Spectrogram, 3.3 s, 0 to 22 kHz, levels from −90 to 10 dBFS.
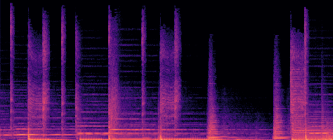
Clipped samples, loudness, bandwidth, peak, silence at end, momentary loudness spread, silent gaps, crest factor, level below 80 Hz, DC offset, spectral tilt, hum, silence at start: under 0.1%; -22 LUFS; over 20 kHz; -4 dBFS; 0 s; 6 LU; none; 18 dB; -28 dBFS; under 0.1%; -5.5 dB/octave; none; 0 s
